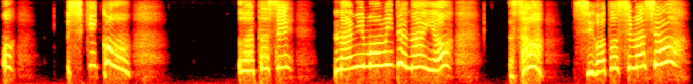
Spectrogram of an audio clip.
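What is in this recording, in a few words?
HELLO, Japanese; GF Alarm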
